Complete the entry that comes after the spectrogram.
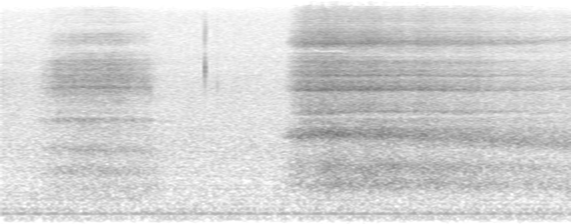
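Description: Deep, steady breathing during a core yoga session, a long noisy exhale followed after a pause by a fuller, louder breath with a low steady hum beneath, no talk.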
